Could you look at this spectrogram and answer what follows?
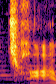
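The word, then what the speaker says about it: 茶: It would be a slight adaptation of TU with just a single minor difference and its pronunciation. Cha would most likely be influenced by la, the original word in Yunan.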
